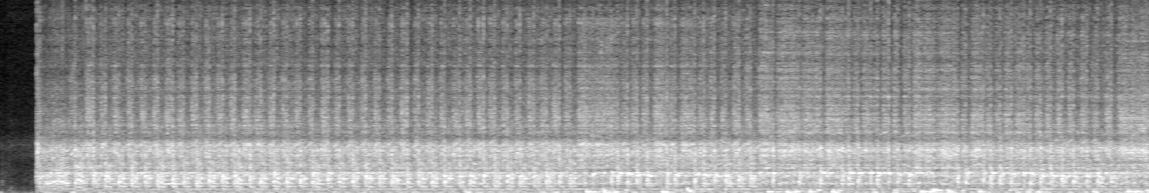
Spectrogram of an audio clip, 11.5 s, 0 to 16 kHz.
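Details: First start of a freshly built 1500 hp Nissan Skyline R32 GT-R engine, oil being filled while running: catches instantly, loud steady slightly lumpy angry idle, no knocks or ticks; normal healthy idle.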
